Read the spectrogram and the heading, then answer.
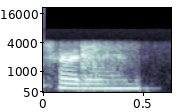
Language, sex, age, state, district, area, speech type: Telugu, female, 30-45, Andhra Pradesh, N T Rama Rao, urban, conversation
